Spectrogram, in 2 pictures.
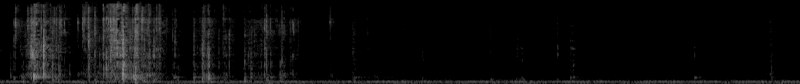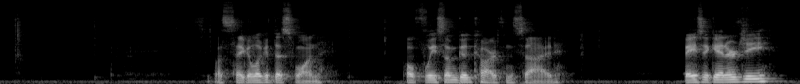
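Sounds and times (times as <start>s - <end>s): foil wrapper crinkling and tearing: 0.0s - 3.0s.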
